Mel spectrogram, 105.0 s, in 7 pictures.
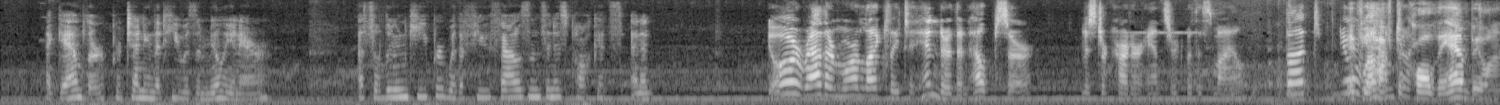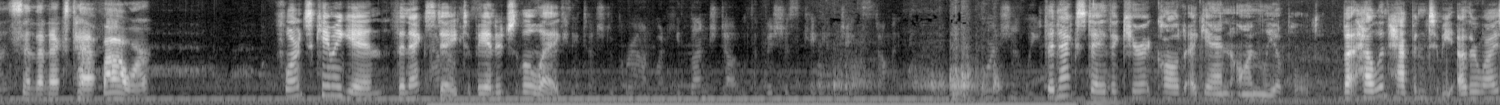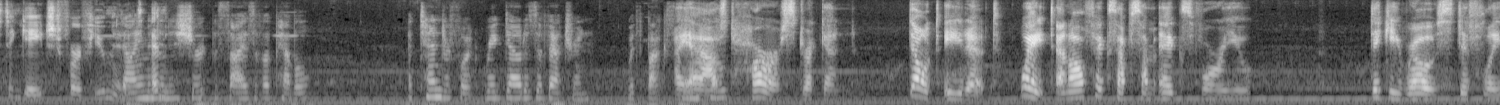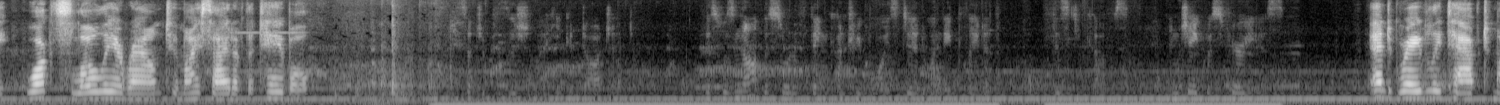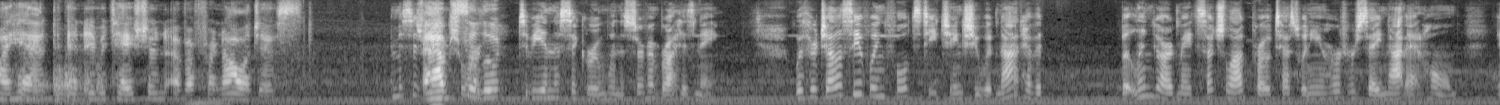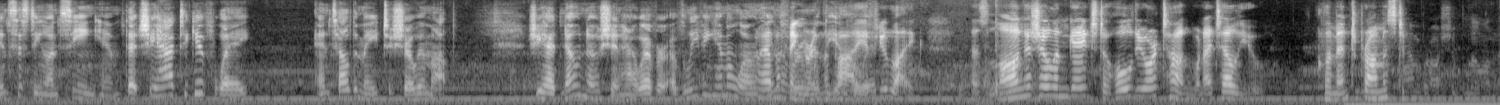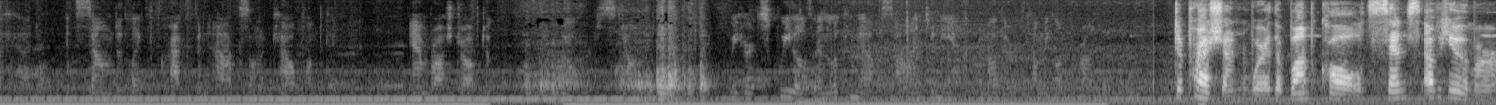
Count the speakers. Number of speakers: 5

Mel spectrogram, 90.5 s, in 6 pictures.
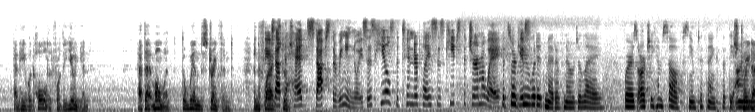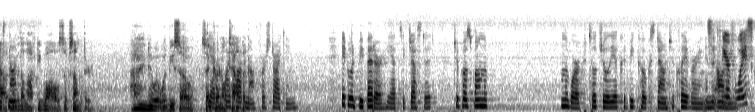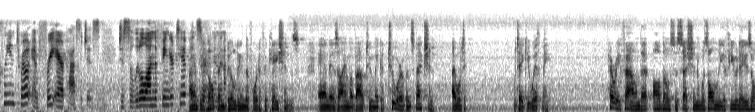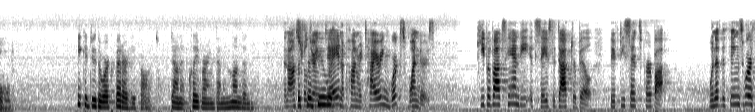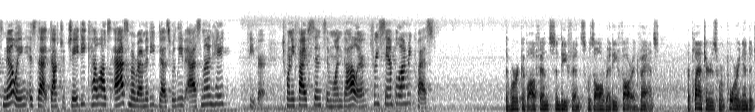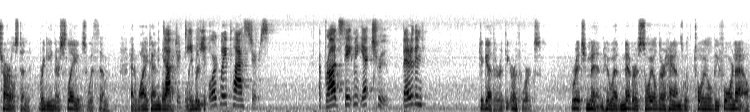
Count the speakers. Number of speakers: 3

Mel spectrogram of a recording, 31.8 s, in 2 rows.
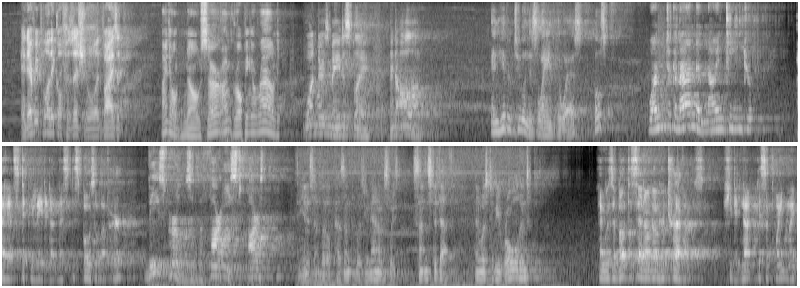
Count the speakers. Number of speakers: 8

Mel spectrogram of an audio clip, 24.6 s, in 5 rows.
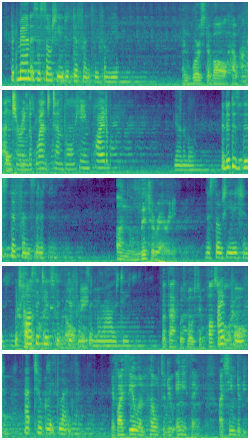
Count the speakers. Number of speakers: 3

